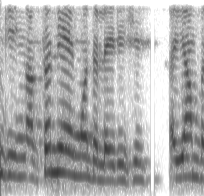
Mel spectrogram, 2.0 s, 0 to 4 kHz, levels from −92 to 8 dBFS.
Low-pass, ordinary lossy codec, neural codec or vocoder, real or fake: 3.6 kHz; none; none; real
